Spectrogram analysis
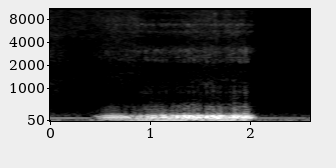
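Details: A single low, rattling inhaled snore lasting about one and a half seconds, then quiet; snoring.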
